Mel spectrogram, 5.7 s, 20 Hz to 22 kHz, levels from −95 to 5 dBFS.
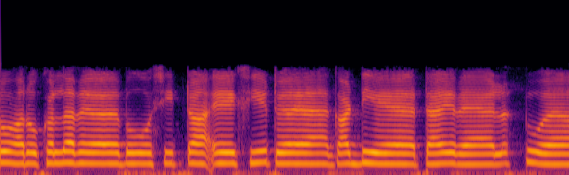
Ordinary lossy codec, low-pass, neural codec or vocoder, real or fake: none; 5.4 kHz; codec, 24 kHz, 0.9 kbps, WavTokenizer, medium speech release version 2; fake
